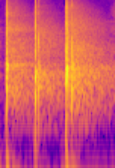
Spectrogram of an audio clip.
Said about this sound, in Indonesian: Kita mau tepuk semangat bareng-bareng.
